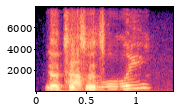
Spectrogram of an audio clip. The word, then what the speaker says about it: Kahului: It's Kahului? What is Kahului? It? – Yeah, K-A-H-U-L-U-I. – Yeah, Kahului or something like that.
